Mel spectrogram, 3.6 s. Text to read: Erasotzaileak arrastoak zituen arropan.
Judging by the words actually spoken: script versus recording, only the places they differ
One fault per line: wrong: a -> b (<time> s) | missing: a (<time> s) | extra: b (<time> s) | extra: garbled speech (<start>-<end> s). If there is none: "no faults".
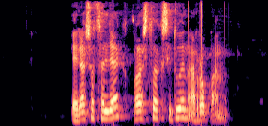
no faults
